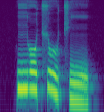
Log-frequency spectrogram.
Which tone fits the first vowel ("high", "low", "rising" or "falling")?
high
